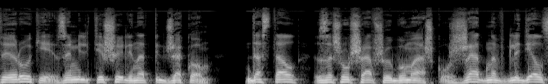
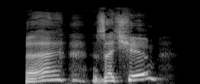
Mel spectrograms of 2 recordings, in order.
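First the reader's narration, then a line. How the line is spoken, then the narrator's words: Hoarse croak. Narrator (Russian): прохрипел Михаил Никифорович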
